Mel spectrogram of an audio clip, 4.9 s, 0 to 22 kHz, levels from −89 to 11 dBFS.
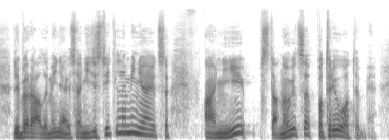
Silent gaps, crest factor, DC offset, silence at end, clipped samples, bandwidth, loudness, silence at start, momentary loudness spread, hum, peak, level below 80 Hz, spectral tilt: none; 18 dB; under 0.1%; 0.2 s; under 0.1%; 16 kHz; -27 LUFS; 0 s; 9 LU; none; -10 dBFS; -56 dBFS; -6 dB/octave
